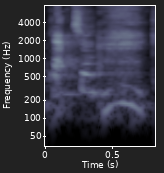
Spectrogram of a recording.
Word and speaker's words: CAPTCHA: CAPTCHA.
